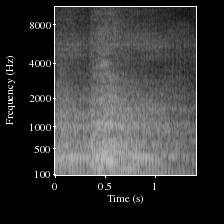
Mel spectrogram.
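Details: Honda Supra GTR150, K56 DOHC engine, 5 years old, 58,106 odometer, tensioner, clutch lining and TPS replaced; quick throttle blip rising and falling cleanly, crisp and even with no rattle or miss; engine still fresh-sounding; normal rev.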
